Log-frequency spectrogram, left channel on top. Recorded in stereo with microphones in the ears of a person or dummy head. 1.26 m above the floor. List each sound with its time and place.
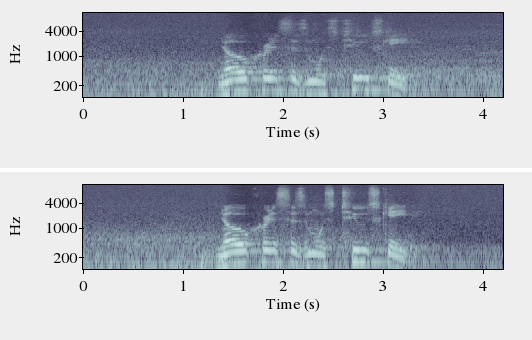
1.3 s a man speaking: 70° right (ahead or behind), 1.7 m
